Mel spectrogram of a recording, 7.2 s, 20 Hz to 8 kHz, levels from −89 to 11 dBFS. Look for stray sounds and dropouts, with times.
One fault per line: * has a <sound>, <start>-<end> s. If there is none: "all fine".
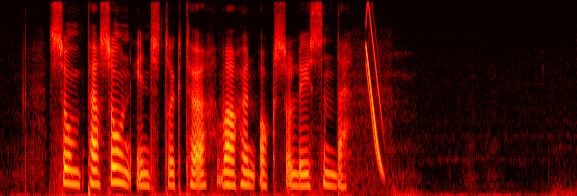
* has a chirp, 4.6-4.8 s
